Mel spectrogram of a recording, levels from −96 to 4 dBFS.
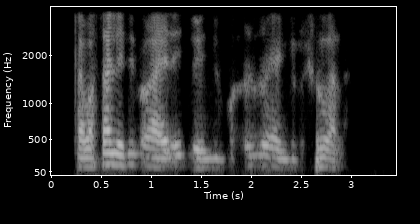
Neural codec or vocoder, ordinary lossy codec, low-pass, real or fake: codec, 16 kHz, 2 kbps, FreqCodec, smaller model; none; 3.6 kHz; fake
